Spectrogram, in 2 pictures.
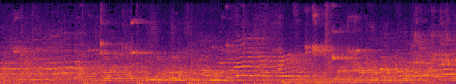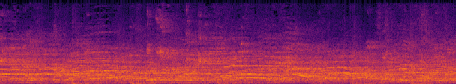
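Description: Basketball being dribbled on a hardwood gym floor, under continuous overlapping voices of players and spectators talking and calling out in the gym.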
